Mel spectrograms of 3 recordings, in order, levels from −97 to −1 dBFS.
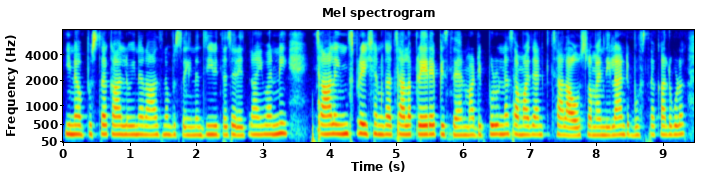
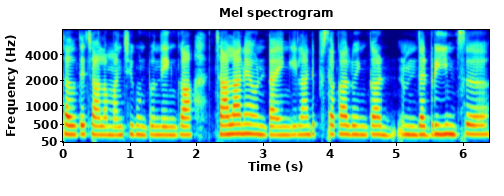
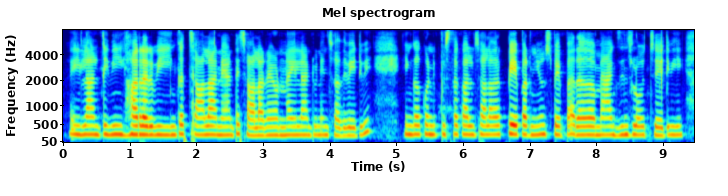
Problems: none marked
